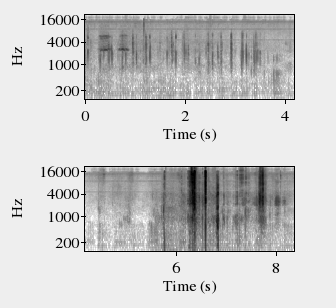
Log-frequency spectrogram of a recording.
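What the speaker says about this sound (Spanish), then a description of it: "El ronroneo graba." A pet cat purring softly and steadily at close range, followed by louder rustling and crackling handling noises near the microphone; no speech.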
